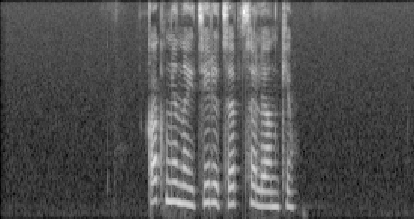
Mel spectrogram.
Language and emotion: Russian, neutral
